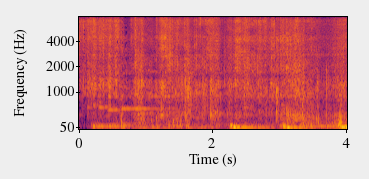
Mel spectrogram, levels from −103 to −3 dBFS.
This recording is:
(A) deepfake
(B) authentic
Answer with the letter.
A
